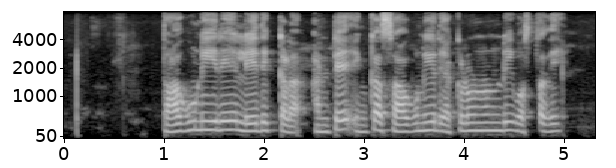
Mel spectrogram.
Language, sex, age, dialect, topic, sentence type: Telugu, male, 31-35, Utterandhra, agriculture, statement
